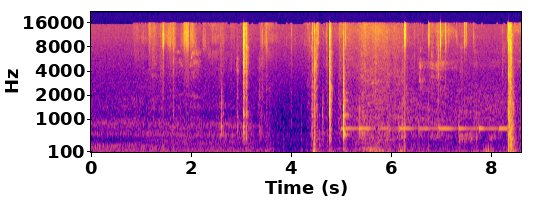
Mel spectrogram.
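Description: Inside a 2007 Chevrolet Avalanche, a low steady hum stops about three and a half seconds in. A door unlatches with clicks and a clunk, and a steady electronic warning chime then sounds with ticks in it. A loud thump comes near the end as the door shuts.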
